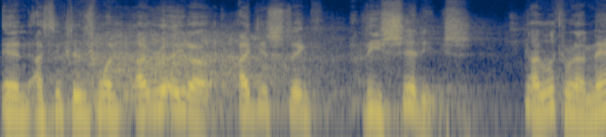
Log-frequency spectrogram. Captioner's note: laughter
